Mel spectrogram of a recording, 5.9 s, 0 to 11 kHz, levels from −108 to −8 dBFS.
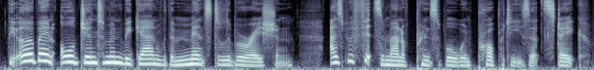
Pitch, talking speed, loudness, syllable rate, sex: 200 Hz, 190 wpm, -20 LUFS, 6.8 syllables/s, female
